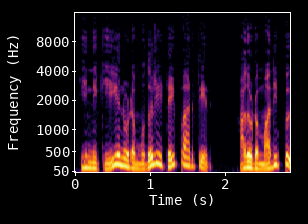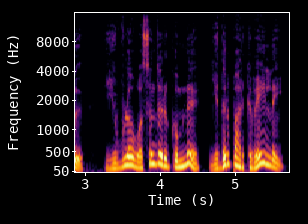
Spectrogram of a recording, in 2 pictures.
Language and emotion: Tamil, surprised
